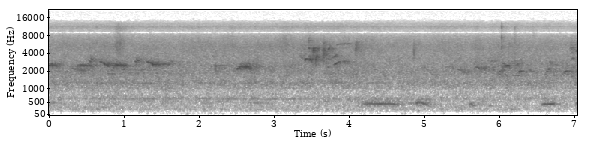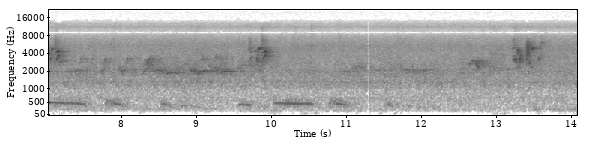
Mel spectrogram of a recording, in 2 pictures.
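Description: Faint forest birdsong: scattered high chirps and short trills from several birds over a soft steady background, with a series of short low calls from about four to eleven seconds in.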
